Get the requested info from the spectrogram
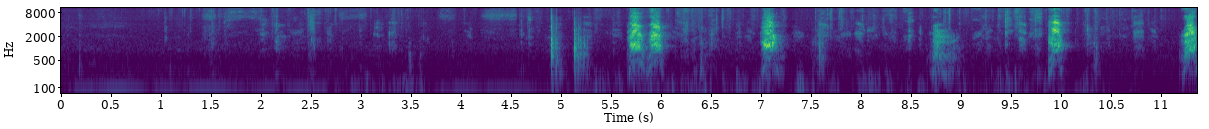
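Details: Darcy Vader, a 10-week-old pug puppy, play-fighting with a fake pug: the first half is quiet, then about eight sharp, yappy barks and yips come in irregular bursts, with soft shuffling between them.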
